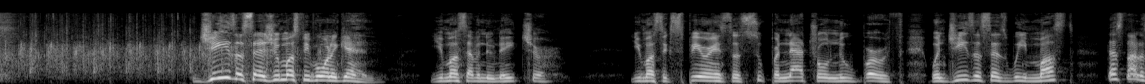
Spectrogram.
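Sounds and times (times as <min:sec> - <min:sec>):
audience clapping hands: 0:00.0 - 0:03.4
speech: 0:01.9 - 0:05.6, 0:06.3 - 0:11.4.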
